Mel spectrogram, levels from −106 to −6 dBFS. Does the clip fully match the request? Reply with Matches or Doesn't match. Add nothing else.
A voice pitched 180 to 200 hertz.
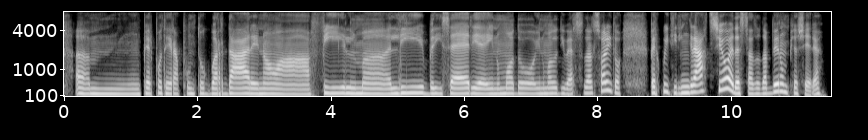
Matches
